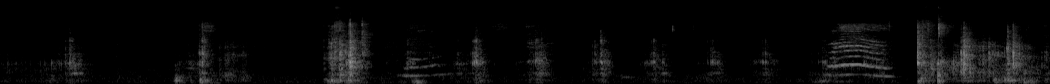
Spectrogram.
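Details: Bengal cross kittens, four weeks old, indoors with a Savannah Bengal cross and a silver Bengal mother nearby; several short high mews scattered through, then one longer stacked, wavering meow near the end, with handling and rustling noises.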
